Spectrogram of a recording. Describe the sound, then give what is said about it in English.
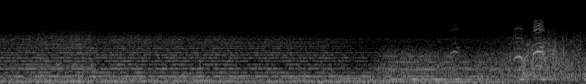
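A dense, continuous din of calls from a large Arctic seabird colony of fulmars, guillemots, kittiwakes and ivory gulls, harsh honking cries layered together, with a few sharper, higher squawks standing out near the end. “Arctic birds, fulmars, guillemots, kittiwakes, and ivory gulls survive on a diet rich in Arctic cod, while murres dive down as deep as 100 meters in search of fish and squid.”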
